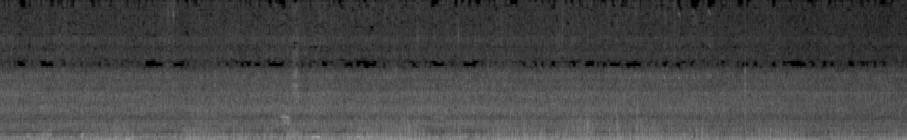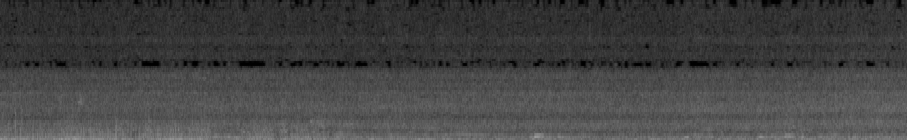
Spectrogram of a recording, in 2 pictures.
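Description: Beach ambience: the steady wash of small surf, with wind on the microphone and the chatter of people on the sand.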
